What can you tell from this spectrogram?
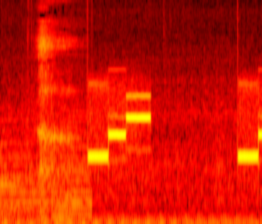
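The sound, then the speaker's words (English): At the start of a jingle, a diesel engine turns over with a brief low, chugging rumble, then cuts to three loud electronic tones stepping upward in pitch, followed by a pause and another tone. “There's an engine. There's a diesel engine.”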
